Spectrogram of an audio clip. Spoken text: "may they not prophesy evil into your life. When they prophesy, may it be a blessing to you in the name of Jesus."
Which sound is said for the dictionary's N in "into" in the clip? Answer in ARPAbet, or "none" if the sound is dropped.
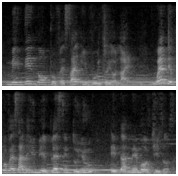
N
